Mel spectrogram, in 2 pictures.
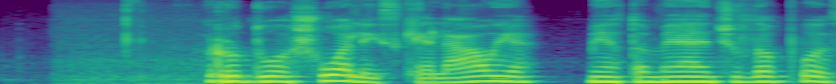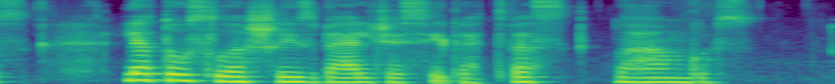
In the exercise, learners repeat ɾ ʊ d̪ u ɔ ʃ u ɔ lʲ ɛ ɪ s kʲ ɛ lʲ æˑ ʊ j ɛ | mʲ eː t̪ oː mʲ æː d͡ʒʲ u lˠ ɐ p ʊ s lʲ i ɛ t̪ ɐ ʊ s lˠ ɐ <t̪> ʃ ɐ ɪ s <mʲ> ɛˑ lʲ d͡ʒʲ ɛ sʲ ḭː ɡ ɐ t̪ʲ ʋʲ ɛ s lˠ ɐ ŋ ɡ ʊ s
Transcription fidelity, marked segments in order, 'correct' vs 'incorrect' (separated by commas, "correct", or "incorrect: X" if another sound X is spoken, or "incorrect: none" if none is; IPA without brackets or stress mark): incorrect: none, incorrect: bʲ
